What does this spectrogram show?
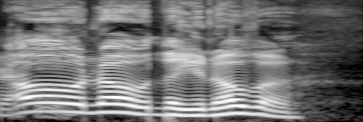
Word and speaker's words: Unova: The Unova. I call it Univa. Oh, interesting. I've never had it pronounced that I always knew as Yova.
